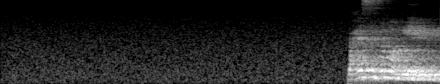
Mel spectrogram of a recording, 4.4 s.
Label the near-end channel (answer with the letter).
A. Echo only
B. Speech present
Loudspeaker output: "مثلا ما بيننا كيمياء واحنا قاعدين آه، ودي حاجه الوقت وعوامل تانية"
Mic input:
B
